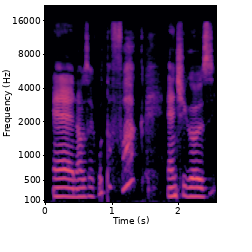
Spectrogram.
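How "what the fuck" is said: high, soft cry of disbelief; retold shock. Child told by sister that mom's in jail, shocked. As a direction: act out stunned disbelief, pitched way up.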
